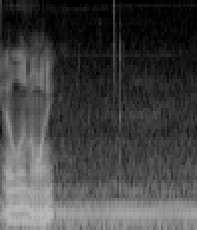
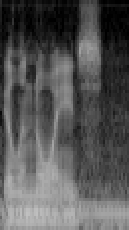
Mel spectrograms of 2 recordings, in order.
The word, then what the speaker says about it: Illinois: And, you know, you could almost say it's kind of got like a French ending, like, well, like Francois or stuff like that.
